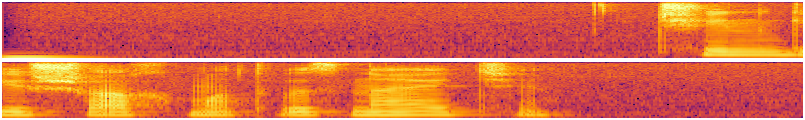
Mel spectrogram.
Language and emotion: Russian, neutral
